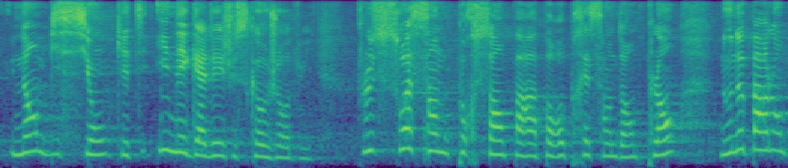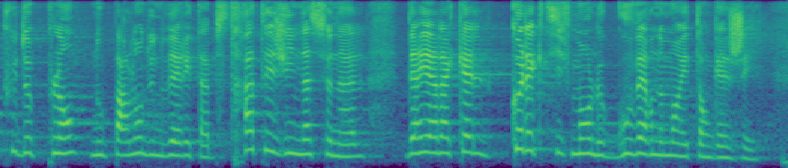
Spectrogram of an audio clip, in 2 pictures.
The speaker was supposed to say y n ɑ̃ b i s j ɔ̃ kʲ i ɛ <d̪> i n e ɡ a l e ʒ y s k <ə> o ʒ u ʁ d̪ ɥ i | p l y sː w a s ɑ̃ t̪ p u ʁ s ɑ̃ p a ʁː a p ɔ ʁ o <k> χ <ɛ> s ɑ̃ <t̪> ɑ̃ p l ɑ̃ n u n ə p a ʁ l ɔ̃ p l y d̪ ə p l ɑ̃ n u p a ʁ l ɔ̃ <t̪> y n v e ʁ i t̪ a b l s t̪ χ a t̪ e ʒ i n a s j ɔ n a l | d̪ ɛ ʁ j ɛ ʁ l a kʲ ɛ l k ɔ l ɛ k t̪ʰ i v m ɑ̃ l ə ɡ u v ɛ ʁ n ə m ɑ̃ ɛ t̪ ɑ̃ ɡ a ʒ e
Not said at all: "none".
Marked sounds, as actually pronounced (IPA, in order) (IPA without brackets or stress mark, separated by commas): t̪, a, p, e, d̪, d̪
